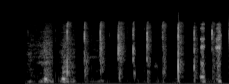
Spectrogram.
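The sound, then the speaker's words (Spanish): A voice imitates applause to welcome a guest, with a quick, rhythmic burst of about a dozen breathy, clapping-like syllables, fairly loud and steady, with no other talking. “Ah, ah, simulando los aplausos.”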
